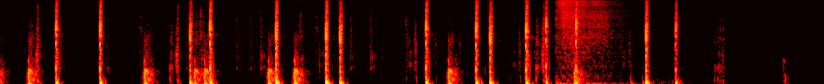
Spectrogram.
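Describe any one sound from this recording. Game sword hits thump and click in quick bursts.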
